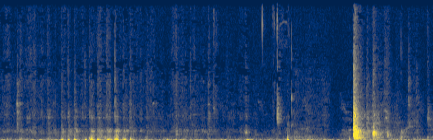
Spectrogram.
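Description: Handling noise from a handheld microphone being moved about: a low rumble about a second in, then a short, sudden noise near the end.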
